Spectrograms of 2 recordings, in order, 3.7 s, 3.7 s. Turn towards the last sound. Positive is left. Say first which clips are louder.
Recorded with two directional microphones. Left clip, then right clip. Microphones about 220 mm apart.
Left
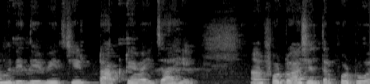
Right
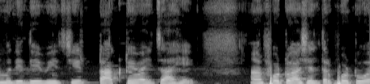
# right 12 dB
turn(degrees=-40)  # may be behind; listen again after turning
